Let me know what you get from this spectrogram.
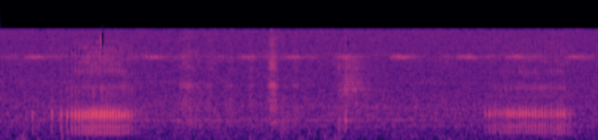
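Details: Pug Samui sleeping soundly after a movie: two drawn-out, rough snores about four seconds apart, each a buzzy swell of breath, over a soft constant background hum.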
